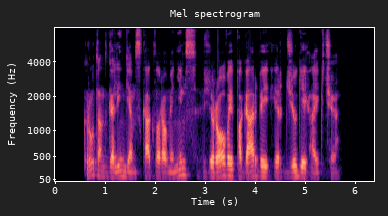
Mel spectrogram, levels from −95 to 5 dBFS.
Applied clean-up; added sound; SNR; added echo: none; none; none; none.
